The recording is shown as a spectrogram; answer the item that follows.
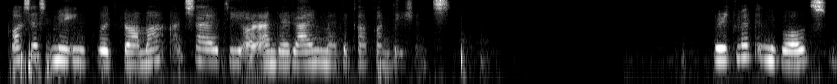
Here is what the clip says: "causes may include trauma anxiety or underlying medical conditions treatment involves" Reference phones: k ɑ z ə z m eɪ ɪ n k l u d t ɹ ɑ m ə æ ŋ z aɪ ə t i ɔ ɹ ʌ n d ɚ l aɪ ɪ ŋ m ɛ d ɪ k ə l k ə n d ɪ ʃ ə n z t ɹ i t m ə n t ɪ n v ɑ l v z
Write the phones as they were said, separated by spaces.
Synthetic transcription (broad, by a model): k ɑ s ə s m eɪ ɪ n k l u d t ɹ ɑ m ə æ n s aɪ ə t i ɔ ɹ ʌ n d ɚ l aɪ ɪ ŋ m ɛ d ɪ k ə l k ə n d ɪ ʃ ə n s t ɹ i t m ə n t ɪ n v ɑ l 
